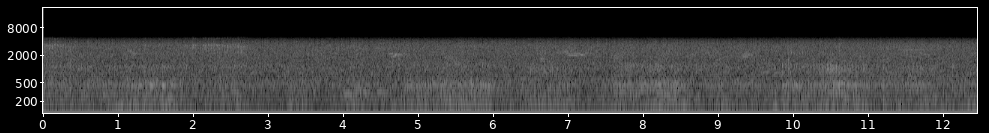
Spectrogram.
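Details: Domestic Maine Coon purring in long continuous waves of low rumble, with soft pulsing swells and a little faint background noise.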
